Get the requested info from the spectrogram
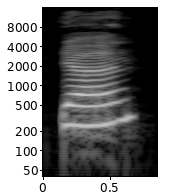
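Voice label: "ren", Mandarin Chinese, second tone; pinyin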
